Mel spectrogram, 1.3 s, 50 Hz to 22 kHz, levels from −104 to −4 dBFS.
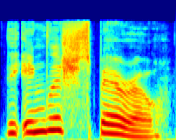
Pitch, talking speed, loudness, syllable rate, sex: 250 Hz, 135 wpm, -13 LUFS, 4.2 syllables/s, female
